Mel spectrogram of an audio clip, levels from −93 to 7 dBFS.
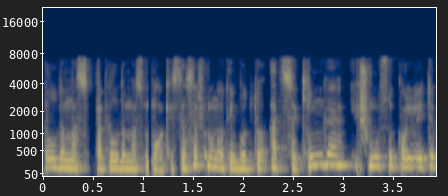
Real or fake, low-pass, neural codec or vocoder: real; 7.2 kHz; none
